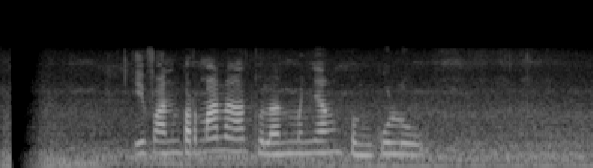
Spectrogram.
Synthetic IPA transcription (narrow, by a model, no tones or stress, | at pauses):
ʔifanpərmanad̪̥ṳlanməɲaŋb̥ə̤ŋkulu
